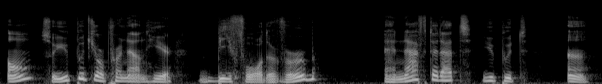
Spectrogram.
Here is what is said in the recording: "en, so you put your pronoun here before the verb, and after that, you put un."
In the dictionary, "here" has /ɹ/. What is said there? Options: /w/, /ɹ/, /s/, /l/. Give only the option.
/ɹ/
